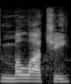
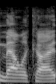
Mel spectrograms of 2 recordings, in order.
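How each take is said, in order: First: The name is said with an Italian-style pronunciation. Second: The name is said in plain English pronunciation. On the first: "those of you of Italian persuasion would pronounce this Malachi" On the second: "I say Malachi"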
